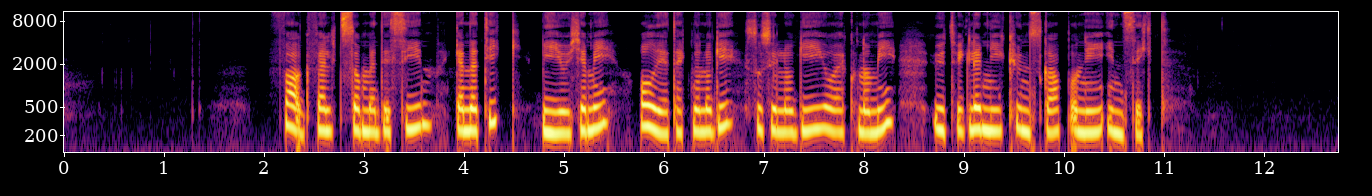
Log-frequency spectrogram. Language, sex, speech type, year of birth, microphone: Norwegian, female, read, 1982, Shure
